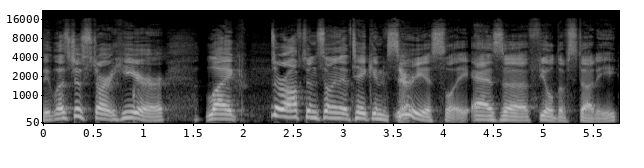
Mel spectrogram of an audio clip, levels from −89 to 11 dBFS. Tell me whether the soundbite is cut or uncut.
cut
